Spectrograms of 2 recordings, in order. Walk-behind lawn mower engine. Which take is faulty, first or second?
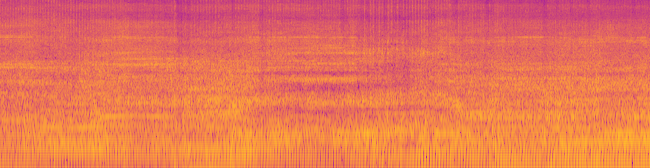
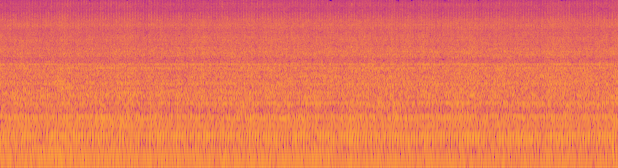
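first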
